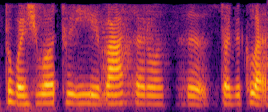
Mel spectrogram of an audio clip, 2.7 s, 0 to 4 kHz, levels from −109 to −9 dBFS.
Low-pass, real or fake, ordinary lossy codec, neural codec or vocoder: 3.6 kHz; fake; AAC, 16 kbps; codec, 16 kHz in and 24 kHz out, 1.1 kbps, FireRedTTS-2 codec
